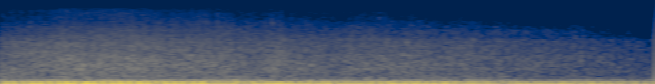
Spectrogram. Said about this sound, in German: Die Schifffahrt hinaus beginnt früh morgens.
